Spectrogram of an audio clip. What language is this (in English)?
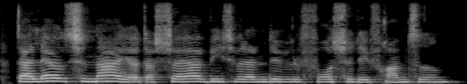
Danish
